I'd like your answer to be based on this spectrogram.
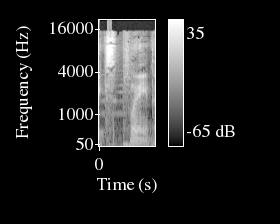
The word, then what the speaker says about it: explain: 首先第一个呢，就是解释这个单词，有好多同学读的叫 explain，就你看的音标读的是 explain，它这个地方呢，实际上它这个就是 p 的这个读音呢，要把它浊化成为这个 b，是读起来叫 explain，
